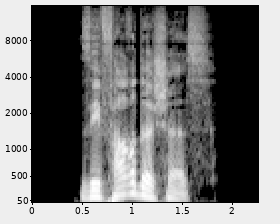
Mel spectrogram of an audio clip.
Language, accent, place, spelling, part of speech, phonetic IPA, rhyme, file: German, Germany, Berlin, sephardisches, adjective, [zeˈfaʁdɪʃəs], -aʁdɪʃəs, De-sephardisches.ogg
- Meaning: strong/mixed nominative/accusative neuter singular of sephardisch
